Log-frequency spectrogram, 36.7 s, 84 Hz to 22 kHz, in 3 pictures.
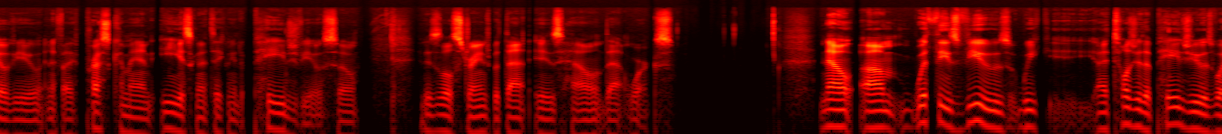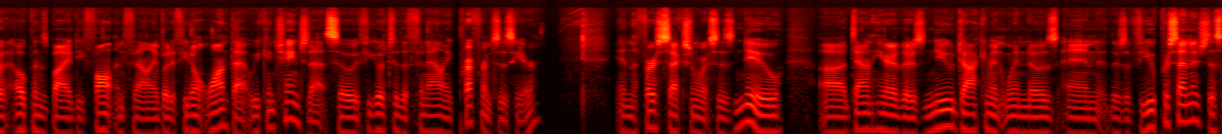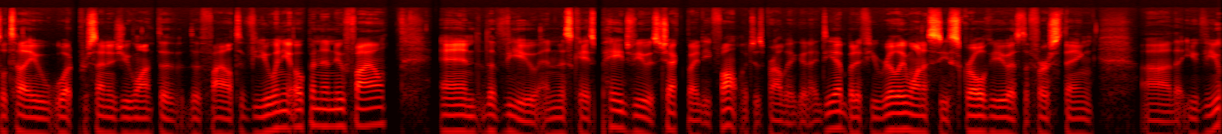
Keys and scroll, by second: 2.0 super+e.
